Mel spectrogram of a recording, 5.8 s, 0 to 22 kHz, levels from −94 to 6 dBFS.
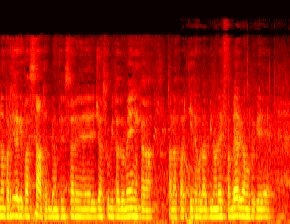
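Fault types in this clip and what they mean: Imaging from linear upsampling: from 3.60 s, crude straight-line interpolation dulls the top and leaves very faint mirrored images between 12 and 24 kHz, which fits a 24 kHz source raised to 44.1 kHz.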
